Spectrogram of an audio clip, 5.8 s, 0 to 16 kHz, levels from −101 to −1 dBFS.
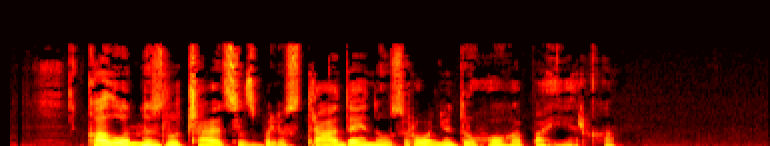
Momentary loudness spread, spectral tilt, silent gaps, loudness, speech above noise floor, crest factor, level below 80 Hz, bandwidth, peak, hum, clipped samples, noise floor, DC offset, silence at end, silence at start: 18 LU; -5 dB/octave; none; -26 LUFS; 51 dB; 22 dB; -76 dBFS; 11.5 kHz; -6 dBFS; none; under 0.1%; -78 dBFS; under 0.1%; 1.15 s; 0.65 s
